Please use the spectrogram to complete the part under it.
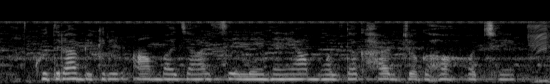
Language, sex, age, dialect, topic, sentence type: Magahi, female, 18-24, Northeastern/Surjapuri, agriculture, statement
